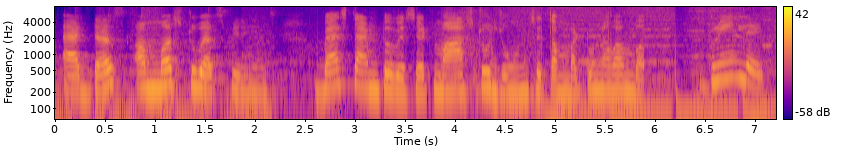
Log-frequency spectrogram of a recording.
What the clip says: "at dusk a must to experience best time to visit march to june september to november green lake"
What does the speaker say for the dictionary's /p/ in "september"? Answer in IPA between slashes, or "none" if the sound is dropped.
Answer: none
